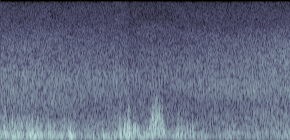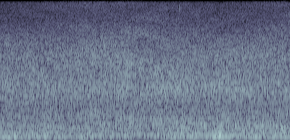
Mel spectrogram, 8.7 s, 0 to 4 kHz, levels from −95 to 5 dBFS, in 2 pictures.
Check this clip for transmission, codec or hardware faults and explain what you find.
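No faults can be heard anywhere in this recording.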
